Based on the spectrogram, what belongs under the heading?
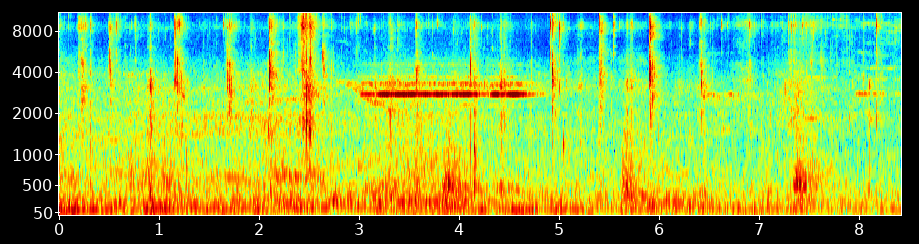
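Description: Close-up chewing and wet mouth smacks of someone eating rice and chicken curry by hand, with many short clicks.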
